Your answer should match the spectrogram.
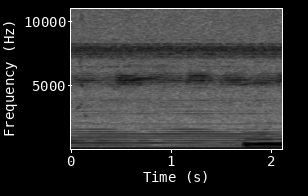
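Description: Ambient meditation music: soft held tones over a low steady drone, with a new, louder chord coming in near the end. A steady high chirring layer like crickets runs beneath it.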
